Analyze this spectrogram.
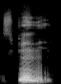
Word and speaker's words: SPDY: Engineers at Google start working on an experimental protocol they call SPDY, pronounced Speedy.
